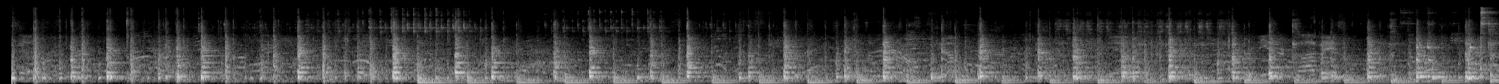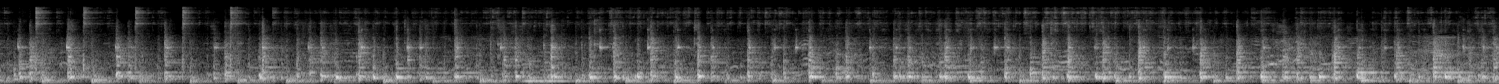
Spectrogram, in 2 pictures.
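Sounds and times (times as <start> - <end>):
hand drums playing fast rhythm: 0.1 - 29.9.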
